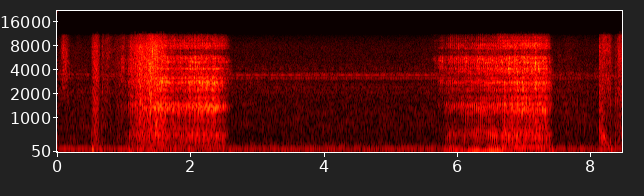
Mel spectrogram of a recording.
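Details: Terrible snoring heard while traveling, loud enough that the listener couldn't sleep: two long, harsh, rattling snores about four to five seconds apart, with steady room hum between.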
